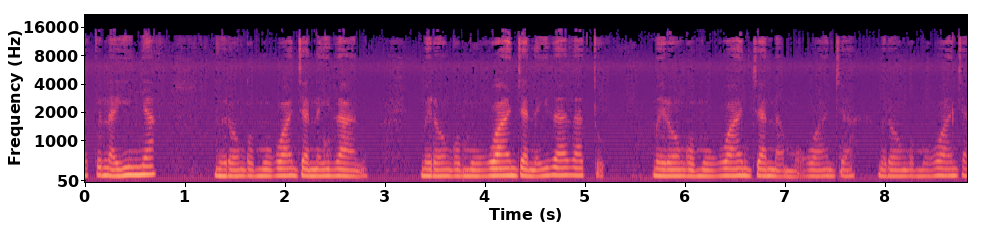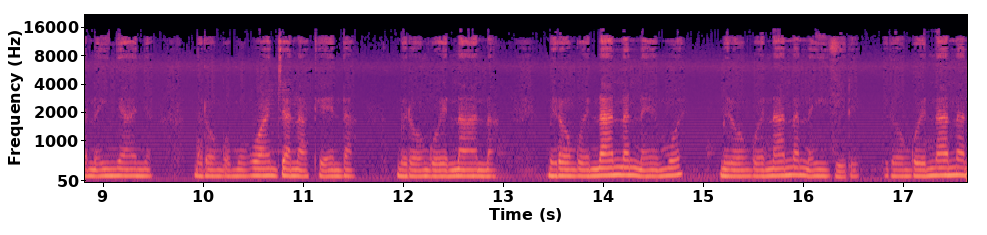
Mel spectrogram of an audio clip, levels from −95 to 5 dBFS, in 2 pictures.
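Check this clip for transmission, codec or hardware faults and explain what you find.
A mains buzz runs through the whole speech clip. A steady, raspy buzz sits about 20 dB below the speech. Sharp switching spikes on the 50 Hz supply leak in twice per cycle, spreading harmonics up to several kHz.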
